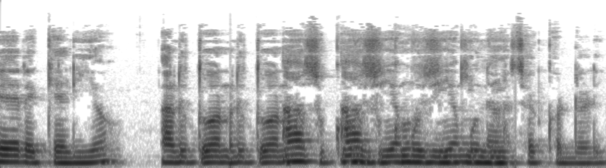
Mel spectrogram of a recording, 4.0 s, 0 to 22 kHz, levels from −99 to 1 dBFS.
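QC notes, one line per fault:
1.54–3.44 s, doubled audio track: a full-band copy of the speech runs roughly 0.4 s behind at about the same level, starting and stopping abruptly. Unlike echo, it has no decay and no room colour. The likely cause is a second, slower capture path.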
